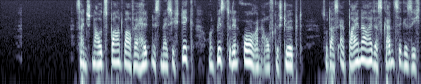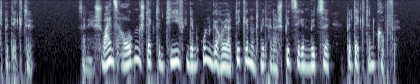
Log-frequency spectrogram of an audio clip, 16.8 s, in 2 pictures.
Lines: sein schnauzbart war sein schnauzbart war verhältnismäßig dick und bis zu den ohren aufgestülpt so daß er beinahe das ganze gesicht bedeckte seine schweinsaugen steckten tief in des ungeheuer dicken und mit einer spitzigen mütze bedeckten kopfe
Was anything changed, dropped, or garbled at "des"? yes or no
yes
